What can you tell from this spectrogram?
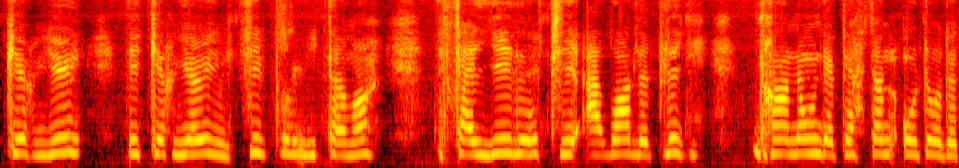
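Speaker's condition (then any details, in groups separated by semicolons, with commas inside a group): Cerebral palsy; four limbs affected, no manual dexterity, hearing problem, hearing aids both ears since age six months; needs help with daily tasks, needs accompaniment at work; speech and language disorder caused by cerebral palsy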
